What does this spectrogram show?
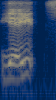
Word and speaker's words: Yeats: pronounced differently and like beat yates is looks like it should rhyme but doesn't yes um but yeah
